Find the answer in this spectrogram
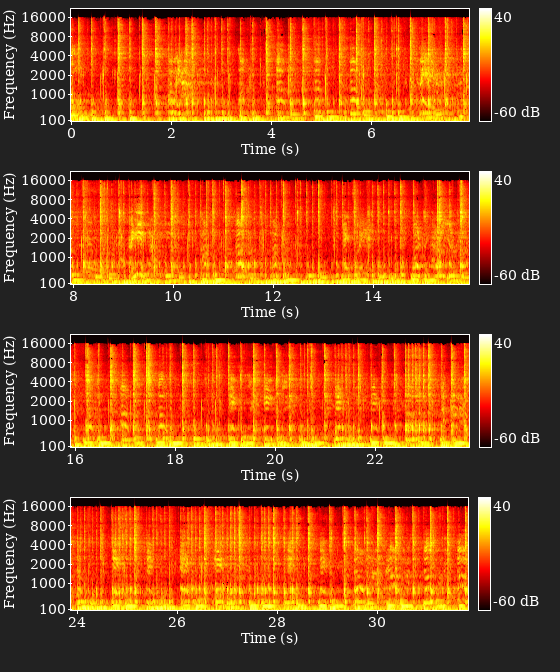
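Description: Live Afro-Peruvian tondero: a cajón keeps a driving rhythm under guitars, with hand clapping.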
